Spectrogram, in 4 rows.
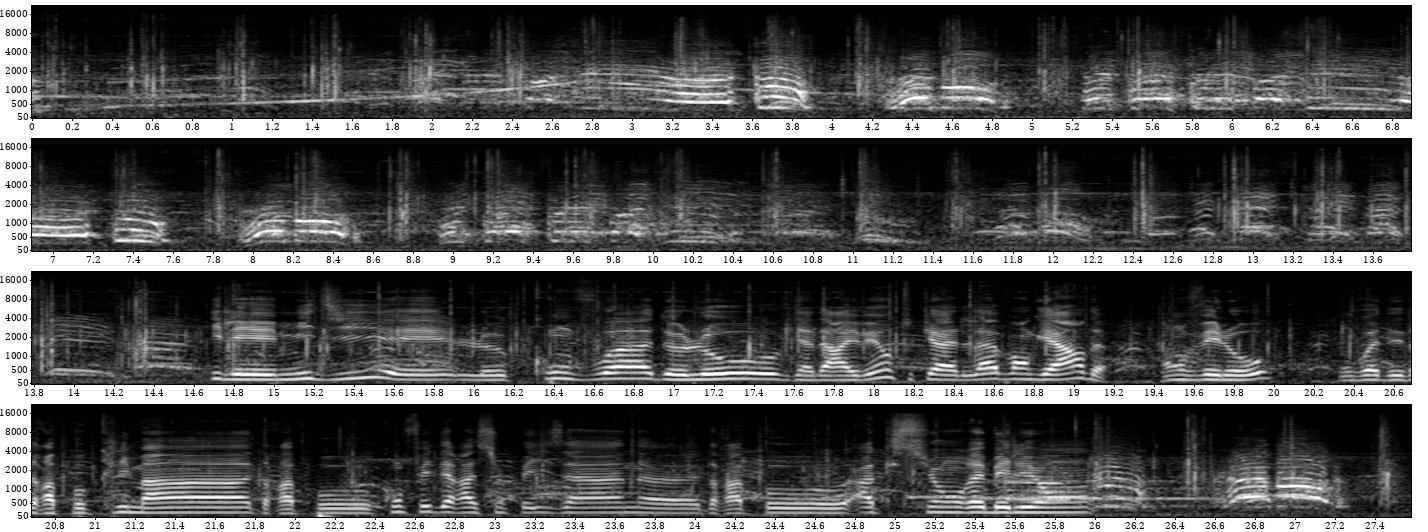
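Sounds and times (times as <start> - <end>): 
applause at arriving convoy: 0.0 - 27.5
crowd noise at arriving convoy: 0.0 - 27.5
speech: 14.7 - 26.2.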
